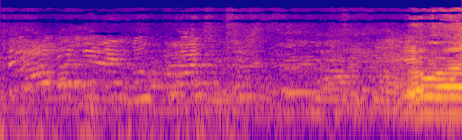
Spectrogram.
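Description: Background chatter of several young people's voices, no clear words.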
